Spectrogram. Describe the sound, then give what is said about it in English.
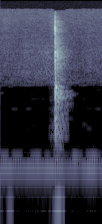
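A single sharp hand clap rings out once, crisp, made to sync a Zoom recording with a separate audio track, with a steady low electrical hum underneath. “But I'm going to go ahead and do a clap for to be able to link up the Zoom and this track.”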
